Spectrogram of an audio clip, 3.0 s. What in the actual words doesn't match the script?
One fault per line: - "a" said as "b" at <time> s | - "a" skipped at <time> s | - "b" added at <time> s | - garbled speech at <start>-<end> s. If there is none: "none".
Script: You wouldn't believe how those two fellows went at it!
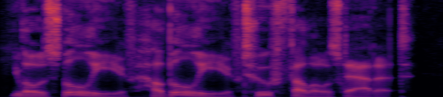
- "wouldn't" said as "those" at 0.1 s
- "those" said as "believe" at 1.1 s
- "went" skipped at 2.3 s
